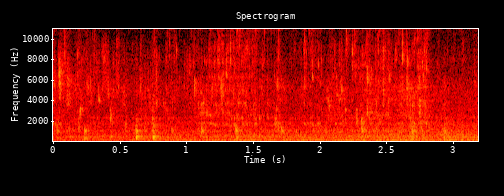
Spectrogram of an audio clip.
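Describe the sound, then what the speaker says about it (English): Water poured from a tap into a pan of pork adobo in a home kitchen, a steady running splash with faint drips and clinks over the continuous flow. "Next up, we're going to add water."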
